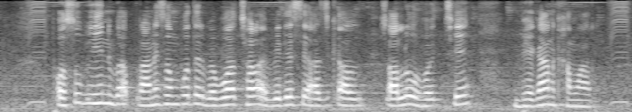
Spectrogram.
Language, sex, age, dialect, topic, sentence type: Bengali, male, 18-24, Western, agriculture, statement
